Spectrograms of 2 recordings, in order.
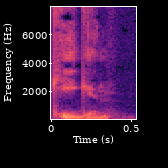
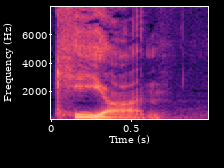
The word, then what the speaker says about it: Keoghan: It's not Keegan. – Oh, it's Keoghan? – Nope. – What is it? – Keon. – Keon? – Keon. – What? Okay. – Barry Keon.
